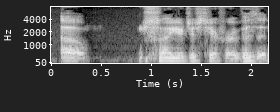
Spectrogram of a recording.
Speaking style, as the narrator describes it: Jason says with a heavy sigh

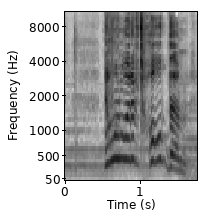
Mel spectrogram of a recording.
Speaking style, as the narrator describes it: she cried

